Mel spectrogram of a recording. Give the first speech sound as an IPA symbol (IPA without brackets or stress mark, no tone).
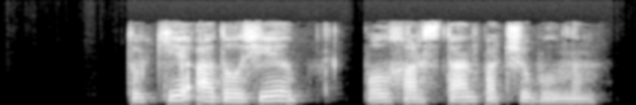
t̪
